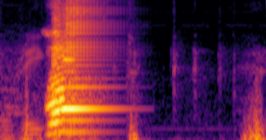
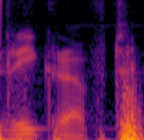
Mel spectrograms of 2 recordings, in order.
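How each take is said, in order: First: Recraft stretched very slowly, much louder and higher, rising at the end; drawn-out correction. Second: Said in the usual way. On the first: Shown as a demonstration. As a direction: call out Recraft slowly and loudly to fix the student's word. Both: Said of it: "aircraft না".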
